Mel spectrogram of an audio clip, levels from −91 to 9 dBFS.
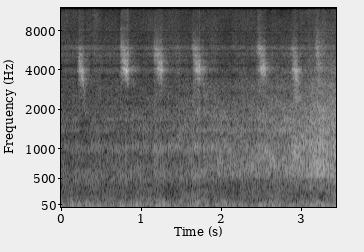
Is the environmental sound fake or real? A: fake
